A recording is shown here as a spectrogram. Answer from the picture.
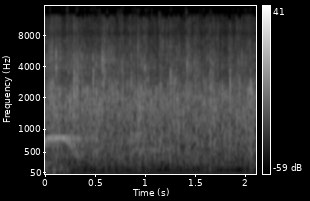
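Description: An audience in a new cinema auditorium, Kino 1, applauds steadily, giving applause to Jesus: a dense wash of many hands clapping at even loudness for the whole stretch, with no voices rising above it.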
